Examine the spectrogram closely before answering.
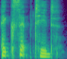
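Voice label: "excepted", British English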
